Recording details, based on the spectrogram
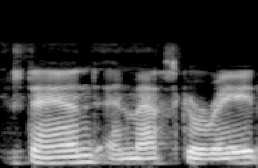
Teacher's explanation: i can't even say it without stressing that last syllable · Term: anapestic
